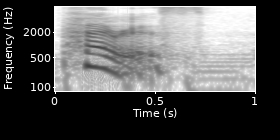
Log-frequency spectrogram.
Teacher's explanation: C'est vraiment la première syllabe qui est accentuée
